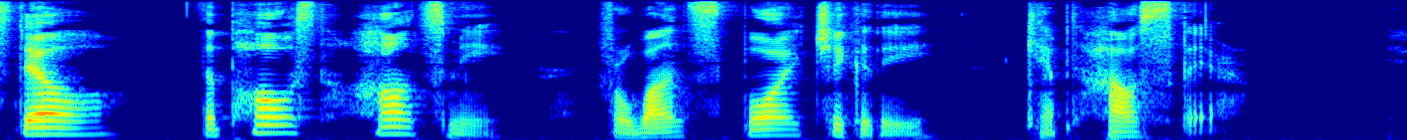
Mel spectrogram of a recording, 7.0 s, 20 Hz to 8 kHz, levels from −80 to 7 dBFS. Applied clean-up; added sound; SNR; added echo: none; none; none; none.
